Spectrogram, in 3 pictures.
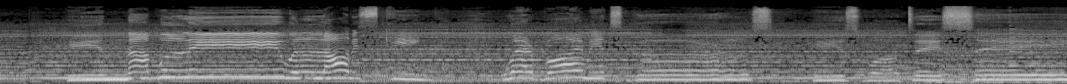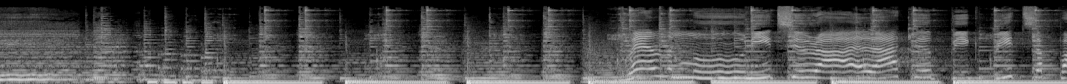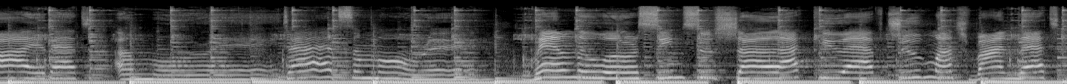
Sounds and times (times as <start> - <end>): Background music: 0.0 - 32.0.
